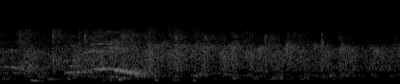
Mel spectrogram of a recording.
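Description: Congregation applauding after a musical piece, fairly faint, with a voice calling out over the clapping about a second in.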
